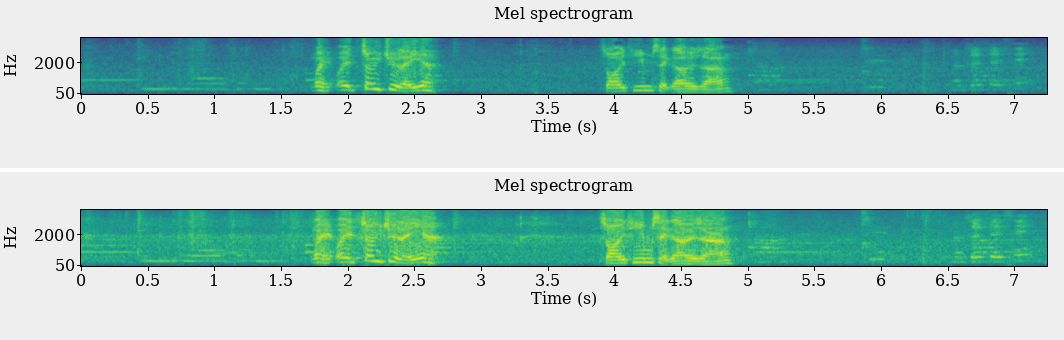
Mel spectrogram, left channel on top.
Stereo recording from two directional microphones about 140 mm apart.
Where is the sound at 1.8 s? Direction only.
15° left (ahead or behind).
